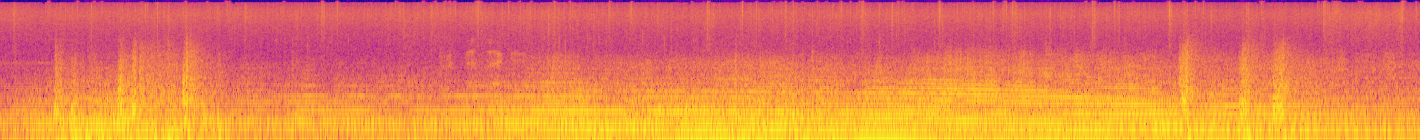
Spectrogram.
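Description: Heavy German anti-aircraft guns boom in scattered bursts during an air raid, strongest near the start and end, over a continuous low rumbling drone of aircraft engines in a dense, noisy old recording.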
